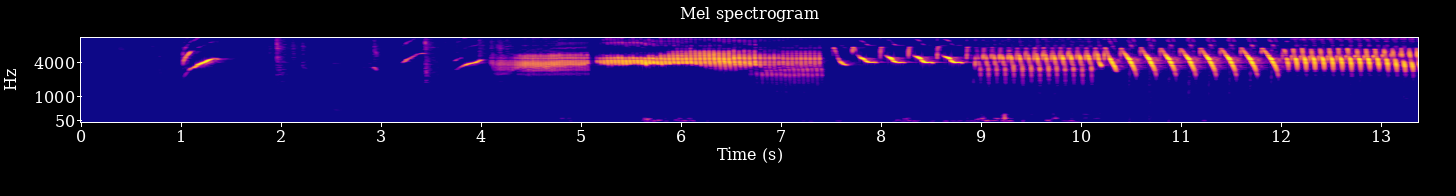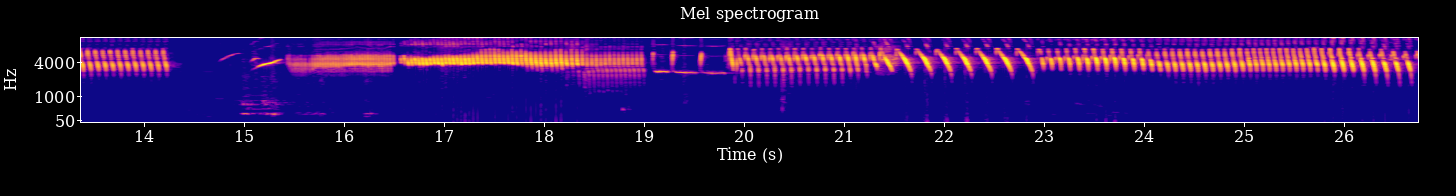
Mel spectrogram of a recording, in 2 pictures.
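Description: A canary sings loudly and close by in long, fast trills and warbles.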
